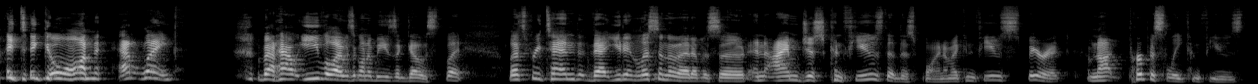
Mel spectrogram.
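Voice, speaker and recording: A man's voice: high-pitched, animated, normal speed, pushed and bright. A man hosting a podcast, rambling through a comic monologue and often laughing mid-sentence. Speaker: podcast host.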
